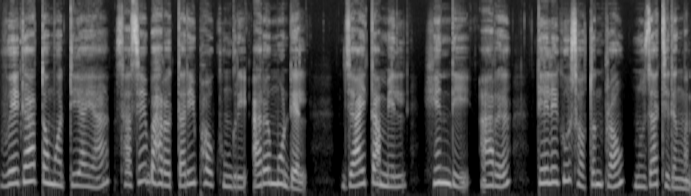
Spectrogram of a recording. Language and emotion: Bodo, neutral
